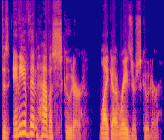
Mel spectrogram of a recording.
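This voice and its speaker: A man's voice: medium pitch, wildly swooping pitch, normal speed, a bit bright, no echo, clean studio sound. A man casually co-hosting a comedic fan fiction reading, bantering hesitantly and often amused by what he reads. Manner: hesitant, amused, prone to breaking into laughter. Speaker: co-host reading fan fiction aloud with commentary.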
